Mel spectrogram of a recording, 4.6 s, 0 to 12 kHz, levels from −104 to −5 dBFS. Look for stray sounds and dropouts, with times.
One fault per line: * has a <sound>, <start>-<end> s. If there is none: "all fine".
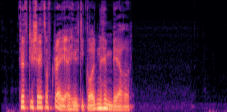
all fine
